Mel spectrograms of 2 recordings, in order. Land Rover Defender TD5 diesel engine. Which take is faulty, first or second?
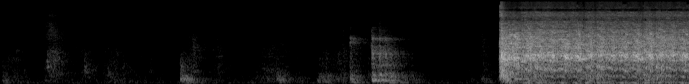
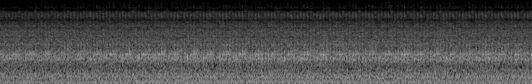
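first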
